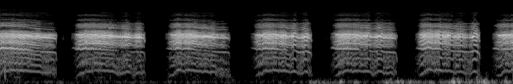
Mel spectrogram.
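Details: Male common myna giving rasping, buzzy calls in a steady series of about one per second, with a faint low rumble behind the later notes.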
